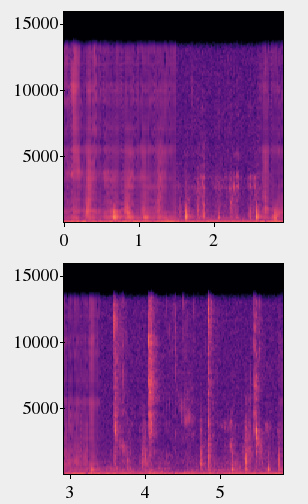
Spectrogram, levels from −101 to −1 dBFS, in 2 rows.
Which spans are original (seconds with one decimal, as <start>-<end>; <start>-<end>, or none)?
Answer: 1.5-2.6; 3.4-5.8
